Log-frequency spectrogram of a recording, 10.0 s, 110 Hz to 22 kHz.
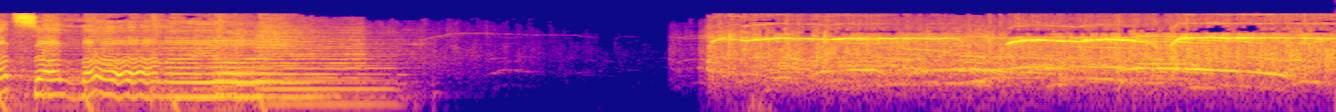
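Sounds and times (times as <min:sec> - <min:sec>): studio audience applause: 0:03.0 - 0:10.0
high steady whistle: 0:05.3 - 0:10.0.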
